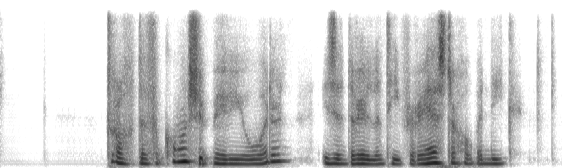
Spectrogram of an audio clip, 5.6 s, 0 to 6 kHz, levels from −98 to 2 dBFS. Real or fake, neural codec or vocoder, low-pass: fake; codec, 16 kHz in and 24 kHz out, 0.9 kbps, LongCat-Audio-Codec, four codebook decoder; 5.4 kHz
